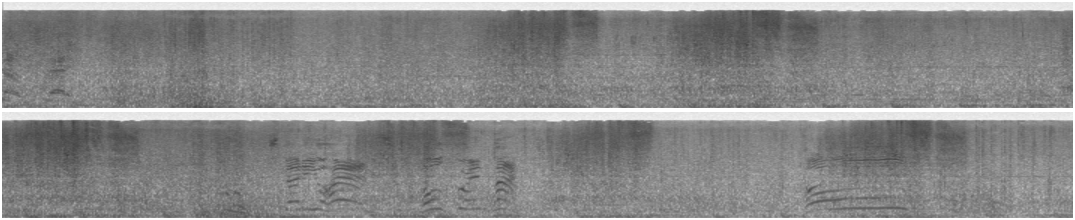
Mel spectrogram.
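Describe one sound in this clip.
Fiery explosions boom nearby.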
